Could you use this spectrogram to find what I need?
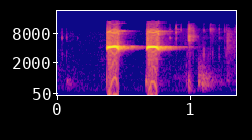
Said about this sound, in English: So I'm putting the bowl down between my legs, standing up, getting the whistle out without dropping it.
